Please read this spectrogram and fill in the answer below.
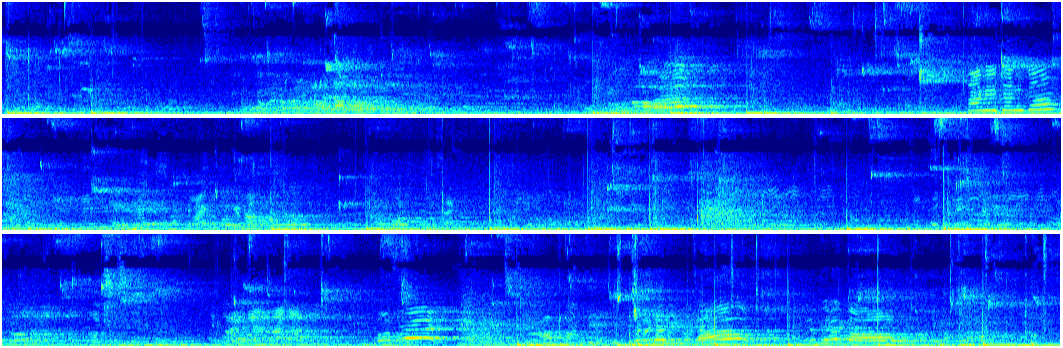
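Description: Basketball being dribbled and bounced on a wooden gym floor during live play, heard as repeated low thuds, with players' voices calling out across the hall.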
